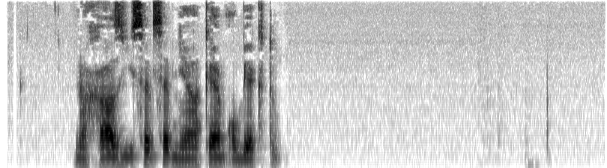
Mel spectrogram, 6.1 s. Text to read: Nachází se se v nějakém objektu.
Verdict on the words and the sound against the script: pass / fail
pass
